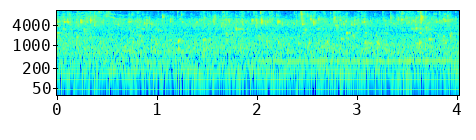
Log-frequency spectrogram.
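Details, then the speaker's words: Reef aquarium sump with filter sock silencers in place: soft steady trickle with few light drips, no splashing, under 50–51 dB; quieter than without silencers. "sometimes hitting 51 but I think that is the max definitely quieter than without the silencer"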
